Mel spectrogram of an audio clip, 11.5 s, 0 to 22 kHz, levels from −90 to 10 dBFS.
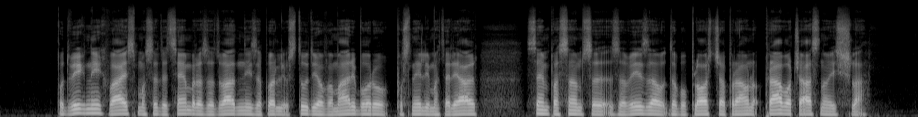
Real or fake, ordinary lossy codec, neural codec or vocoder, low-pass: fake; none; vocoder, 48 kHz, 128 mel bands, Vocos; 19.8 kHz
